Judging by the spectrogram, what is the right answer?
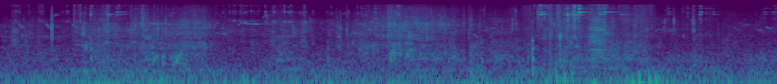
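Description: A small largemouth bass splashing at the surface as it is reeled in on a baitcasting reel, then flopping on the grass about six seconds in.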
